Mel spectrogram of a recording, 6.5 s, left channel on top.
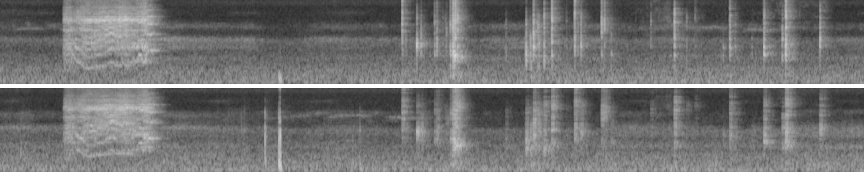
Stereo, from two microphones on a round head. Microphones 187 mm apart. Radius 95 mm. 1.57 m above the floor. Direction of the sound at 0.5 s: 30° left (ahead or behind).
